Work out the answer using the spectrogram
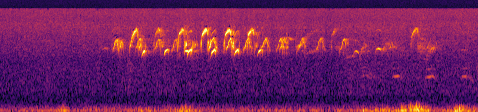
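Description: A small bird twittering: a quick run of about a dozen short high chirps lasting around three seconds, beginning about two seconds in. Under it, a low rumble of wind on the microphone that grows gustier near the end.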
